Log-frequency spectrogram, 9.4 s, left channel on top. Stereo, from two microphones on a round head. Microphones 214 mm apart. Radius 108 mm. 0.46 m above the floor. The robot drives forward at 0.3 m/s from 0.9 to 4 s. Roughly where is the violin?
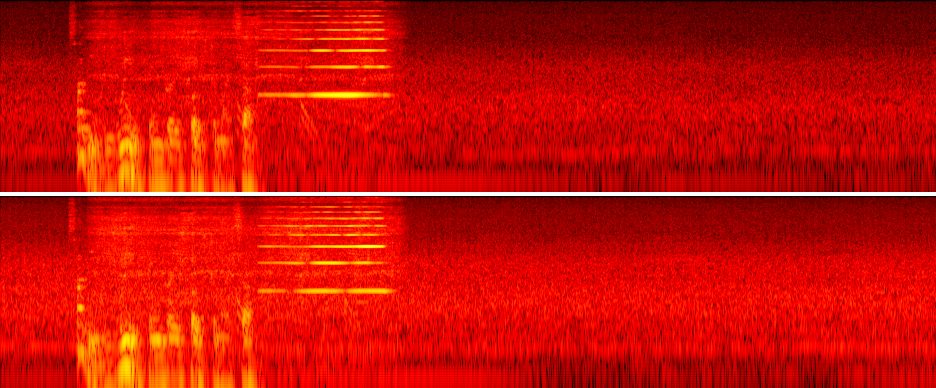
Centre.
